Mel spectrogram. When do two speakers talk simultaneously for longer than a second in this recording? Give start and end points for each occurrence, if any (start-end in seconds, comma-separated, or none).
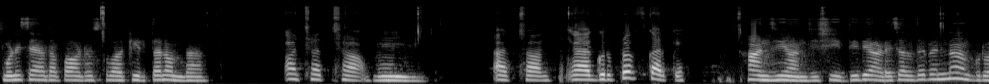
none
